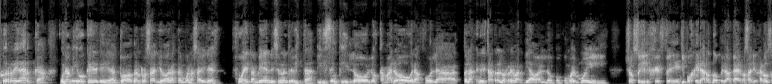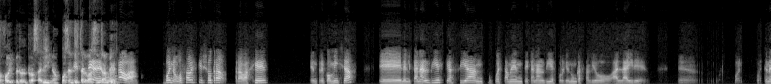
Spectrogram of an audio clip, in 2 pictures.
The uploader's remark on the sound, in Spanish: Fue realizado en directo por Instagram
